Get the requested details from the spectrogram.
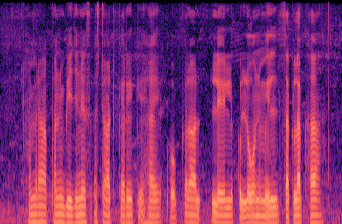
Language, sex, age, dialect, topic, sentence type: Magahi, male, 18-24, Western, banking, question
